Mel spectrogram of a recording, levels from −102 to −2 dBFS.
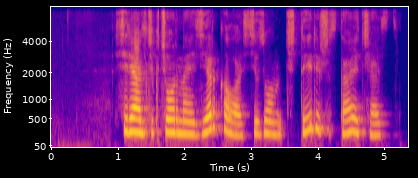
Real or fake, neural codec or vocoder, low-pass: real; none; 7.2 kHz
